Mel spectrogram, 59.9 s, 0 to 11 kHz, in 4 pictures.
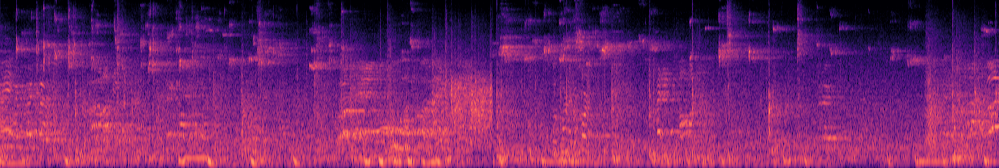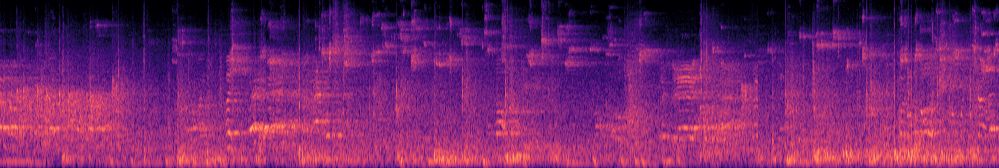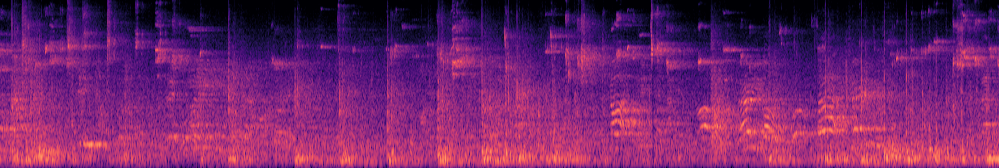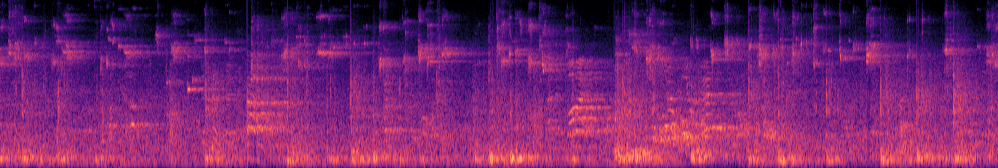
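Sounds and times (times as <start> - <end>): players' voices and shouts: 14.1 - 16.9, 17.6 - 21.5, 52.4 - 57.0.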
